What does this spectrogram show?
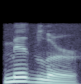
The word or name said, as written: middler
